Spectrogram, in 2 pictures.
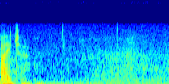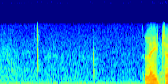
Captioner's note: laughter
